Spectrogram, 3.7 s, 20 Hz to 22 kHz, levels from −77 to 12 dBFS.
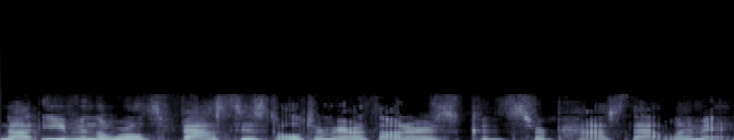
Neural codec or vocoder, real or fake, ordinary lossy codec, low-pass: codec, 16 kHz, 4.8 kbps, FACodec; fake; AAC, 32 kbps; 7.2 kHz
